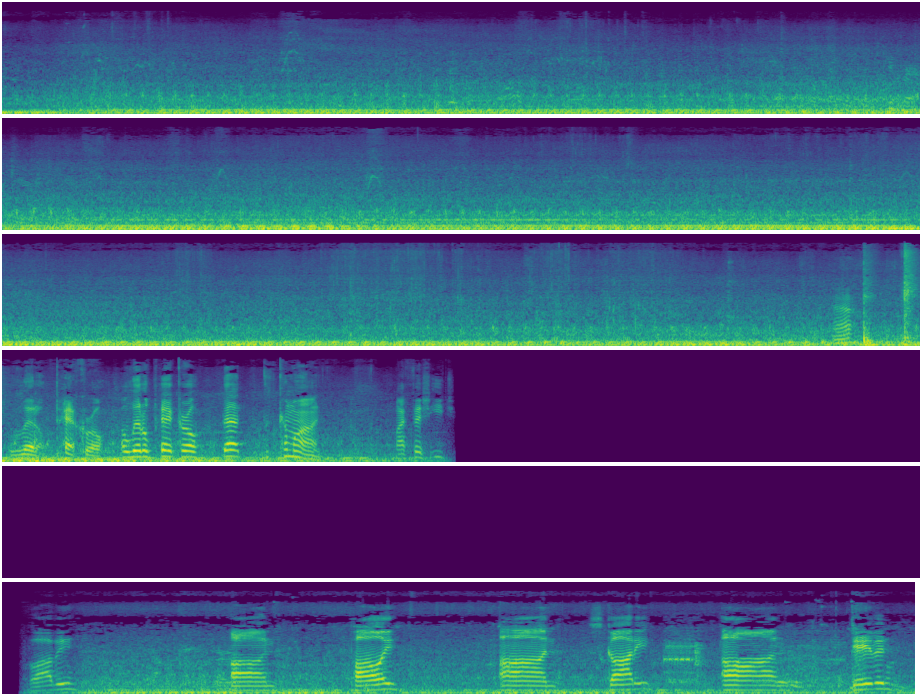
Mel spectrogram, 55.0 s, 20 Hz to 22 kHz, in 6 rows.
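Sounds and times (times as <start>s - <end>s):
boat engine droning: 0.0s - 32.1s, 46.1s - 55.0s.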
